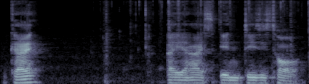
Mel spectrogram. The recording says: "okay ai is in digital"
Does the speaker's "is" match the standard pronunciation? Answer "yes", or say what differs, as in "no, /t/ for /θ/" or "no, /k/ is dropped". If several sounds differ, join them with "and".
no, /s/ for /z/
